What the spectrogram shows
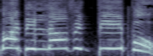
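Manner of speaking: very high, loud, grand regal proclaiming voice. Retelling an actor reading the Queen's scene, doing it as Carol Burnett. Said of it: "he does it as Carol Burnett doing like".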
